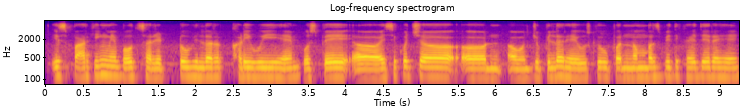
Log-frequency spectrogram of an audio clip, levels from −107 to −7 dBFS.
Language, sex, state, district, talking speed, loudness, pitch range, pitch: Hindi, male, Maharashtra, Pune, 180 wpm, -19 LUFS, 115-125 Hz, 120 Hz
